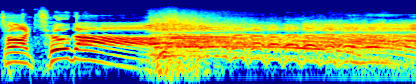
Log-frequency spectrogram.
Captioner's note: men shouting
